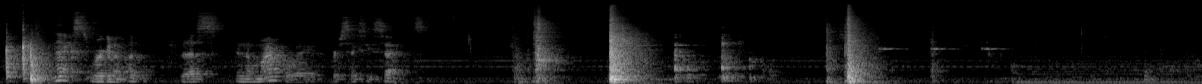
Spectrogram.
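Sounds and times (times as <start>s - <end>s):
microwave humming: 5.3s - 12.0s.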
